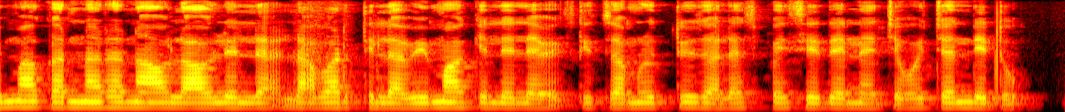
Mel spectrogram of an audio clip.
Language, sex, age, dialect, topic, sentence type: Marathi, male, 18-24, Northern Konkan, banking, statement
